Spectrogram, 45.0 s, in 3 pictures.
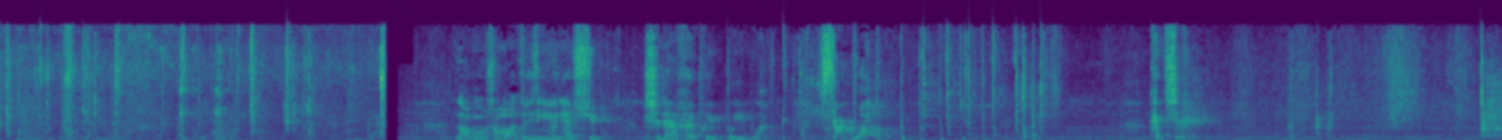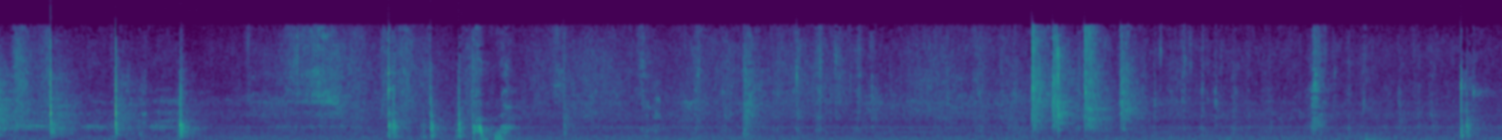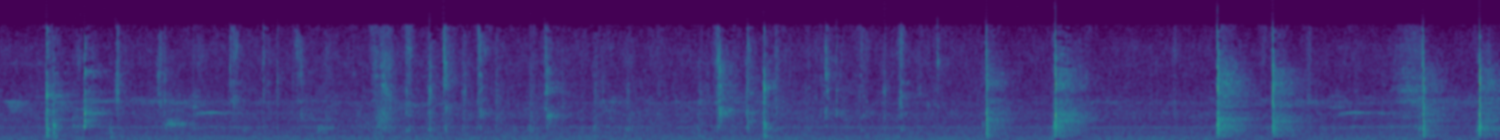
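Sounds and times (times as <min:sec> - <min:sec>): steady low hum: 0:00.0 - 0:45.0
chewing and mouth sounds: 0:21.2 - 0:30.0, 0:30.7 - 0:39.8.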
